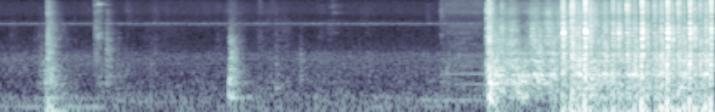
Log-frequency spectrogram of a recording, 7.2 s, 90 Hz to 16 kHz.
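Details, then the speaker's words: 1.7 L VW Type 4 engine: a few starter clicks, then the engine fires and idles with a rapid, steady tapping of about four knocks per second; engine knock, source unknown. "Alright, so I'm hearing a knocking sound in this 1.7 liter Volkswagen motor. See if you can figure out what it is."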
